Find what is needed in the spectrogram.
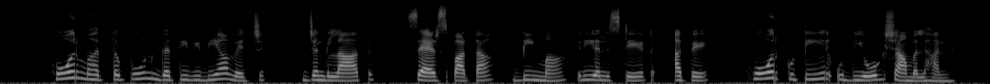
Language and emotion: Punjabi, neutral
